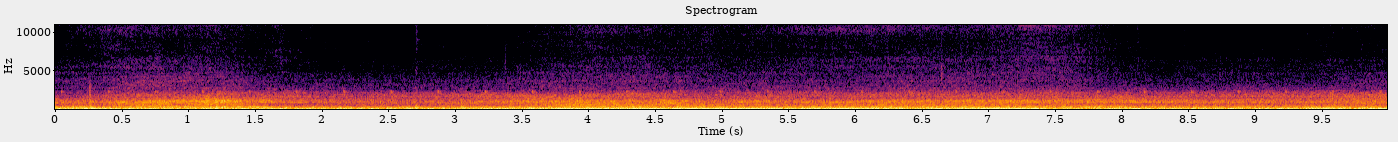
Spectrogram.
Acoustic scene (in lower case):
car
